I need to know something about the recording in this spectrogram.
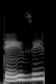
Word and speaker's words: Daysy: is as an ambassador for for is it Daisy does it is that how you say it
